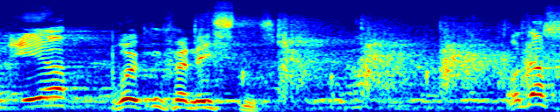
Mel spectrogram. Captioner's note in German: Beifall bei der FDP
